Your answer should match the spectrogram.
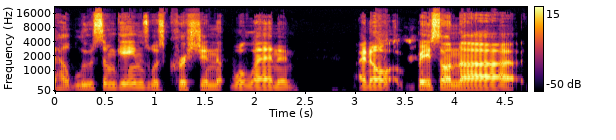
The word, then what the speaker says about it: Christian Wolanin: Christian Wolanin.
